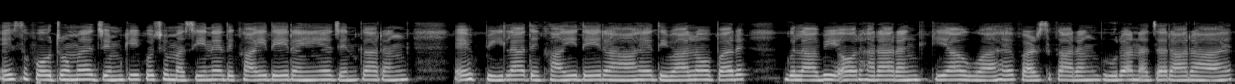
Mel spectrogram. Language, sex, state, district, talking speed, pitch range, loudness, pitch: Hindi, female, Bihar, Begusarai, 175 wpm, 205-215 Hz, -19 LUFS, 210 Hz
